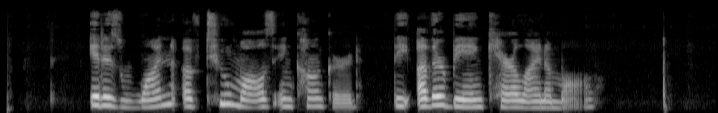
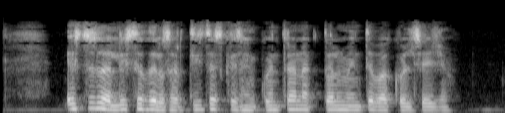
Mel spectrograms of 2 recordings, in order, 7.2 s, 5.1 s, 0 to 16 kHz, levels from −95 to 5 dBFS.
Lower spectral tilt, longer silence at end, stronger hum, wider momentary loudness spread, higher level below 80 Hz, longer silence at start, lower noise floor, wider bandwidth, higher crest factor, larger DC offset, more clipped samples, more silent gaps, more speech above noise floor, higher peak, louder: about the same, -4 dB/octave vs -3.5 dB/octave; first, 1.25 s vs 0.55 s; neither; first, 16 LU vs 12 LU; second, -84 dBFS vs -54 dBFS; first, 0.9 s vs 0.2 s; first, -79 dBFS vs -41 dBFS; first, 11 kHz vs 8 kHz; about the same, 20 dB vs 18 dB; neither; neither; neither; first, 52 dB vs 24 dB; second, -10 dBFS vs 0 dBFS; second, -28 LUFS vs -16 LUFS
